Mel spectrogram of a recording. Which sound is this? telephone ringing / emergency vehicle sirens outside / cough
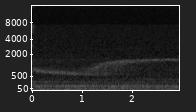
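emergency vehicle sirens outside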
